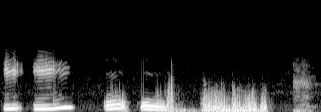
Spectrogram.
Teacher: मुंह द्वार जो होता है वो सकरा रहता है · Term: संवृत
